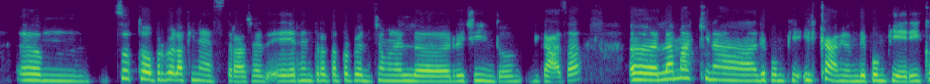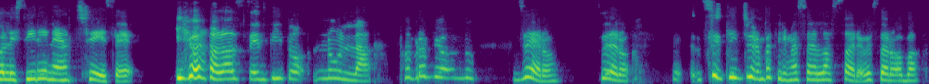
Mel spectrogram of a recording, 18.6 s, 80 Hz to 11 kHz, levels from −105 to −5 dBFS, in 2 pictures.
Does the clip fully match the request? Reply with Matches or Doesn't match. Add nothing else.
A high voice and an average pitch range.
Matches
